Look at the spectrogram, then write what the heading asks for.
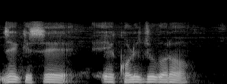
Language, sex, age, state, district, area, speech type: Odia, male, 30-45, Odisha, Jagatsinghpur, rural, spontaneous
